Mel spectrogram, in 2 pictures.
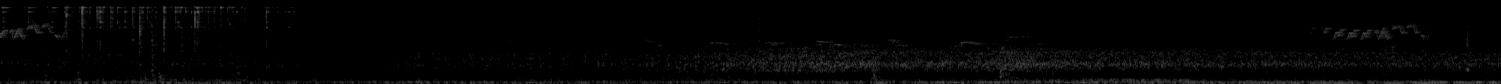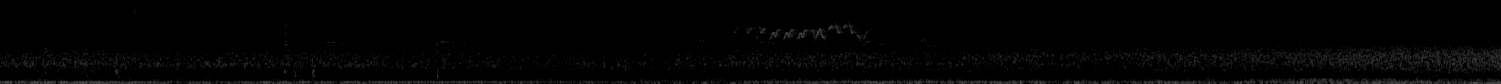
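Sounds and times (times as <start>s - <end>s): songbird singing: 0.0s - 10.5s, 12.0s - 17.0s, 17.6s - 25.6s.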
